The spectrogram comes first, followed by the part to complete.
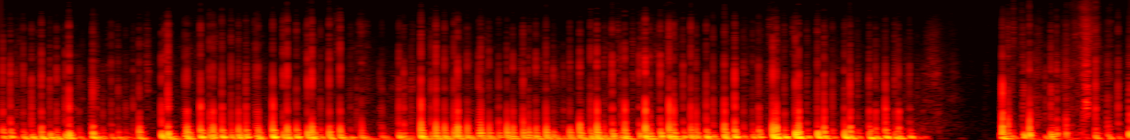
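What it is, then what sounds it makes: Plastic disc golf disc. Fingertips tap rapidly on the rim and face of a cream AGL plastic disc golf disc with a thin shell, producing a dense stream of short, hollow, low thunks. The taps die away almost instantly, pause briefly just after one second, and stop in a short silence near seven seconds before resuming.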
